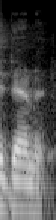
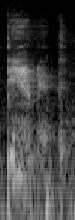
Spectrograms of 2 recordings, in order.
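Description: First: Said in the usual way. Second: Whispered imitation of a muffled curse; imitated muted curse. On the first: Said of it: "it's okay to say". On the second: Wife cursing in the back, imitated whisper. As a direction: mouth it softly, as if from the back. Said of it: "My wife is saying".

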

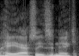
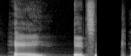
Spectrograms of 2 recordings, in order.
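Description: First: Said in the usual way. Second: Slow, drawn-out mock of "Hey, it's Nick."; slow mocking read. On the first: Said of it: "So you said a declarative twice". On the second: Shown as a demonstration. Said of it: "Like, you're declaring things".

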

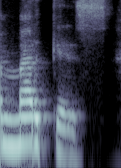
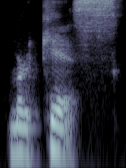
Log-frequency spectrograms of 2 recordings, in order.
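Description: First: Said in the usual way. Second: "Márquez" as soft, slow mar-KEZ; anglicized pronunciation. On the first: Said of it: "Se dice García Márquez". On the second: Shown as a demonstration. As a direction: say "Márquez" with English r, stressed on the end. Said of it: "no Márquez".

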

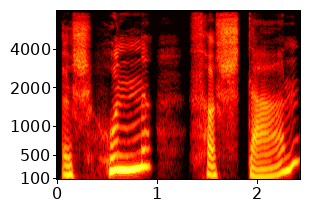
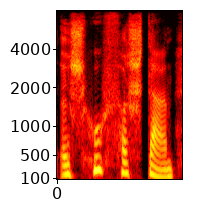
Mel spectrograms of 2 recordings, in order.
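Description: First: Ich hun verstaan with the n on hun clearly said, slowly; careful form keeping the n in hun; full n. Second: Ich hu verstaan with hu said without the n; normal-speed form, hu not hun; n dropped. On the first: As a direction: pronounce hun with its final n. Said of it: "First I said". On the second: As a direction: drop the n, say hu. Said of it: "and now I said". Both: Shown as a demonstration.

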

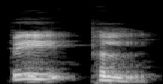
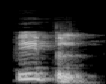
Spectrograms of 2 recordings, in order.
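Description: First: "people" drawn apart as peo, ple; syllable by syllable. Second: Said in the usual way. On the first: Shown as a demonstration. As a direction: separate the two syllables of "people". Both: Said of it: "split the word".

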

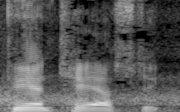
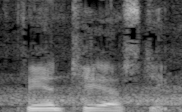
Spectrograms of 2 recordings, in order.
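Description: No difference in how they are said.

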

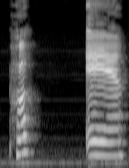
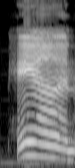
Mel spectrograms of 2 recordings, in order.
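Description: First: "P-A-N" as puh, short a, nnn; sounded out. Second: Said in the usual way. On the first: Shown as a demonstration. Teacher tapping out a word for children, sounded out. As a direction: split "P-A-N" into separate sounds with pauses. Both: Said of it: "three different sounds".

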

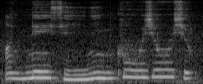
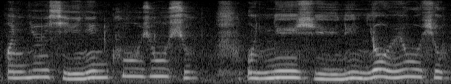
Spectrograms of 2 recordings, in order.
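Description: First: Drawn-out tender coo. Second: Slow high sing-song coo. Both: Real, not acted. Cooing to the cat.

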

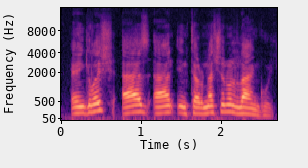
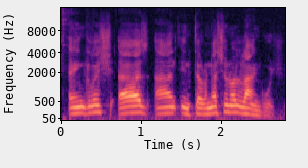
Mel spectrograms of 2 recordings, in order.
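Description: No difference in how they are said.

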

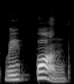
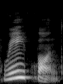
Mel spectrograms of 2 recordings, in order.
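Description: First: ReFUND, louder second syllable as a verb; stress on second syllable. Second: REfund, first syllable stressed as a noun. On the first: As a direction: keep re- light, hit FUND in "refund". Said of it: "동사일 때는 뒤에 강세가 오죠". ("refund"의 뒤 음절 fund에 강세) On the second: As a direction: hit RE in "refund", keep -fund lighter. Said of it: "명사일 때는 앞에". ("refund"의 앞 음절 re에 강세) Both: Shown as a demonstration.

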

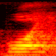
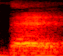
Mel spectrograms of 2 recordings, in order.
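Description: First: Put-on বয় said as plain boy; wrong pronunciation demo. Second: ব্যয় said with an open e, bae; correct pronunciation demo. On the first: Teacher shows the sound of ব্যয় to avoid. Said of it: "এভাবে করি না". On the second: Teacher gives the real sound of ব্যয়. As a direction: model ব্যয় with the অ্যা vowel. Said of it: "আমরা উচ্চারণ করছি". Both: Shown as a demonstration.

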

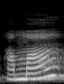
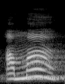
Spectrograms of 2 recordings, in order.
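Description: First: Put-on a toddler's happy cry of అమ్మా, louder, pitch rising at the end; excited shout. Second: A second happy cry of అమ్మా, louder, falling at the end; excited shout. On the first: Toddler hugging his new mother, calling అమ్మా with a rising happy cry. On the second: Toddler clinging to his new mother, calling అమ్మా with a falling happy cry. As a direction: call అమ్మా again joyfully, letting it fall. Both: A narrator's reading. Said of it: "ఉత్సాహంగా అరుస్తూ".

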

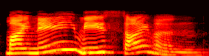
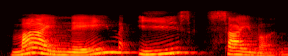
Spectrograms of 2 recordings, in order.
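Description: First: Loud, high, stretched-out proclamation; exclaimed introduction. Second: Slow, measured reading of written words; spelled-out writing. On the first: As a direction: announce yourself grandly, slowly, at full voice. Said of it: "s'exclama-t-il". (présentation claironnée, lente et forte) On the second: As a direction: say it word by word as if writing. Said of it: "il écrivit une phrase au tableau". (lecture lente, mot à mot) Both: A narrator's reading.

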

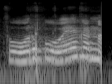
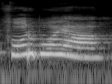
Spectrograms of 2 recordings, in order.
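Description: First: Said in the usual way. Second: four പോയാ with പോയാ pitched much higher and louder; playful high question. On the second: Real, not acted. Mother playfully asks the toddler about the missing four. Counting toys with baby.

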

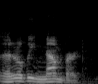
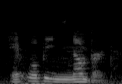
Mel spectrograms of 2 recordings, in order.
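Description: First: Said in the usual way. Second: "will" spelled out and hit, not "it'll"; stress on will. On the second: Real, not acted. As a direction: lean on "will" in "It will be numbered".

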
